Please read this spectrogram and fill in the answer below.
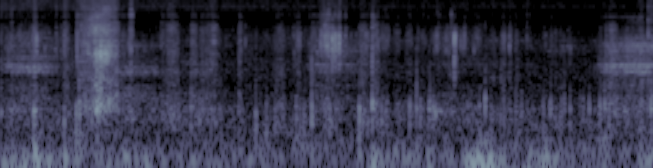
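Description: Quiet, faint footsteps of a hiker on a dirt and rock trail: a few soft, irregular scuffs over a low rumble.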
